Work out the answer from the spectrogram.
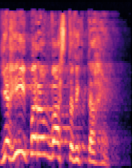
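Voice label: French; 秩序之光（守望先锋）; 终极技能; यही परम वास्तविकता है!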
